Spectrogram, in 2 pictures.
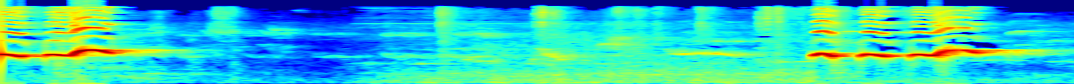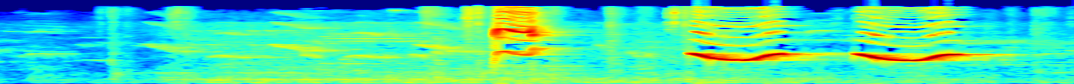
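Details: Kept white-cheeked laughingthrush singing to summon a rival for a fight, producing loud clear whistled phrases of wavering, rising notes separated by long quiet gaps, with faint background noise between.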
